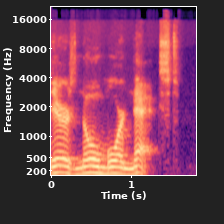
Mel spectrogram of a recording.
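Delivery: play-acted big booming voice, very slow. Retelling the principal breaking up students around you on a school visit, booming voice. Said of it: "I hear this booming voice that says".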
